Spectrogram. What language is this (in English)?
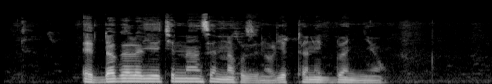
Ganda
